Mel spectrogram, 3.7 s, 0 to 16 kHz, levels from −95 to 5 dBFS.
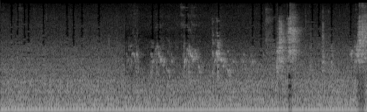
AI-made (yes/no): no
